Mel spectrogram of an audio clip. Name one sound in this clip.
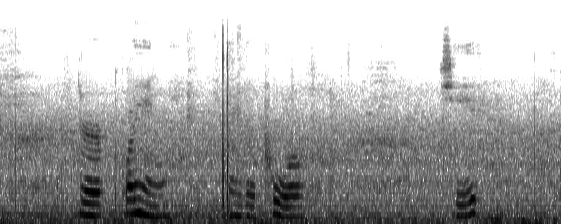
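A young child calls out in a high voice nearby.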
